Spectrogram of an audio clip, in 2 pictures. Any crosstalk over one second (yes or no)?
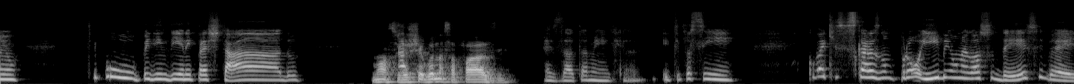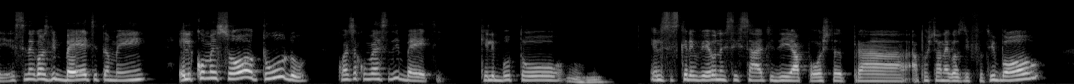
no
